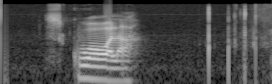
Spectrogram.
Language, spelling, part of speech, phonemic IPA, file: Italian, scuola, noun, /ˈskwɔla/, It-scuola.oga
